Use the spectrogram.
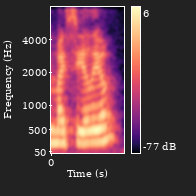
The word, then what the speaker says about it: mycelium: I think it's called miscelium mycelium. I don't know how to pronounce it. It's and that's really I think where the most unknown part of the mushrooms is. Yeah. Yes. You you nailed it. It's the mycelium and yes it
